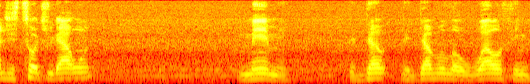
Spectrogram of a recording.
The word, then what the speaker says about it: Mammon: This devil is called Mammon. Alright? It rhymes with famine with an M.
